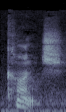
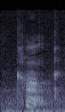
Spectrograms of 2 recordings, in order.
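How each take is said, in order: First: The word is pronounced the way it is spelled. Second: The word is pronounced differently from its spelling. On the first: The speaker calls it wrong. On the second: The speaker calls it right.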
